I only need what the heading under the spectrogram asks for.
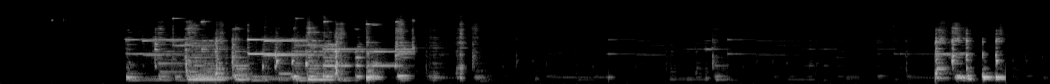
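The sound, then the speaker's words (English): A prize wheel spun for a gift card giveaway: a dense burst of bright electronic chimes, then sparse ticks that thin out, then a short final flurry of chiming tones. “And let's spin the wheel.”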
